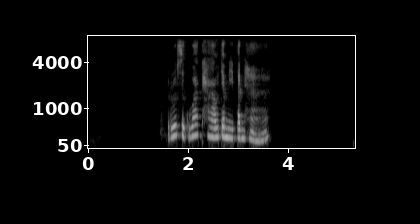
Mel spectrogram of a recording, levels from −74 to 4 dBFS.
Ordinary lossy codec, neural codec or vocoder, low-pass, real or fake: none; none; 7.2 kHz; real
